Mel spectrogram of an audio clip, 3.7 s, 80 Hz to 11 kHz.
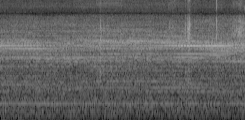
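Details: Trane XR80 furnace, about 15 years old, still working but making a loud, steady metallic whirring, buzzing hum with a high whistle at even pitch; owner wonders if blower motor or capacitor, cause unconfirmed.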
